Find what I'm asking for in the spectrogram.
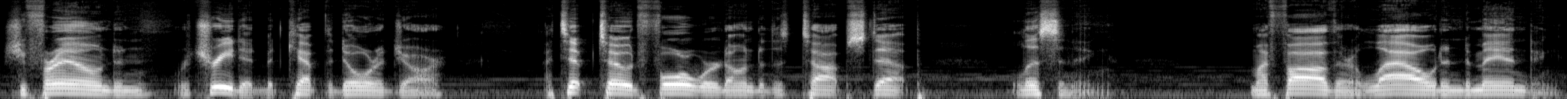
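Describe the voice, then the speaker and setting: A man's voice: medium pitch, takes it slowly. A man reading a scripted first-person horror story as its narrator. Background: music.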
